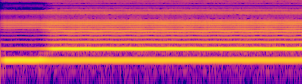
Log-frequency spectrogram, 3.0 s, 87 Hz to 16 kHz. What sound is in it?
eeeeeeeeeee 67 G3 Bcl
vocal formants pitched under Simplesong a macintosh software and using the princess voice
formants, synthetic, voice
